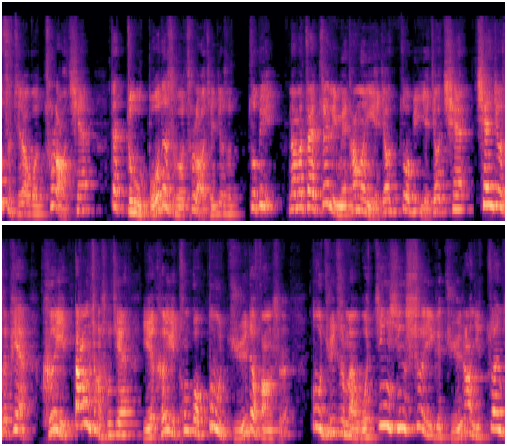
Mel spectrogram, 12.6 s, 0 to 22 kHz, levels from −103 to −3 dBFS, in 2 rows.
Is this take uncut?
no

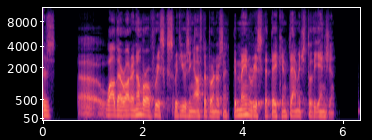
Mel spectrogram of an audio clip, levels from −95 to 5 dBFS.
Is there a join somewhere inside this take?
yes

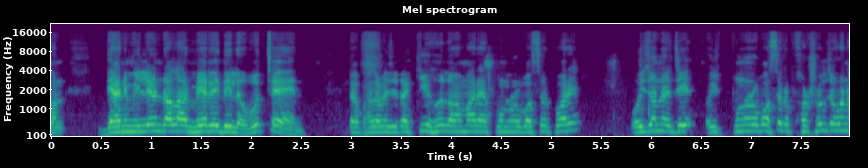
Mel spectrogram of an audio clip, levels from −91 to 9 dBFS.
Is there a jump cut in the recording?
no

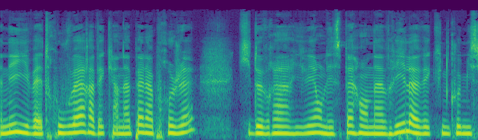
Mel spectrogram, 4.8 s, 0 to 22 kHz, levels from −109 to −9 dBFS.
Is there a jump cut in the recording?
no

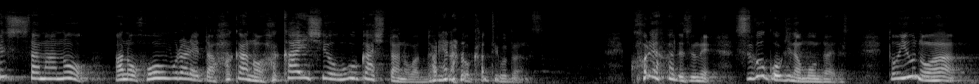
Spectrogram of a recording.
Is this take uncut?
yes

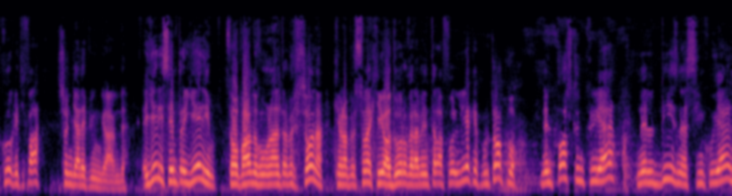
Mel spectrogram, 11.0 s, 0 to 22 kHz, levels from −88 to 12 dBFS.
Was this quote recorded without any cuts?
no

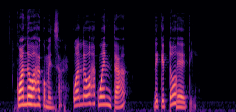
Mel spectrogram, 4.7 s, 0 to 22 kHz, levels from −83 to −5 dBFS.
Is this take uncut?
no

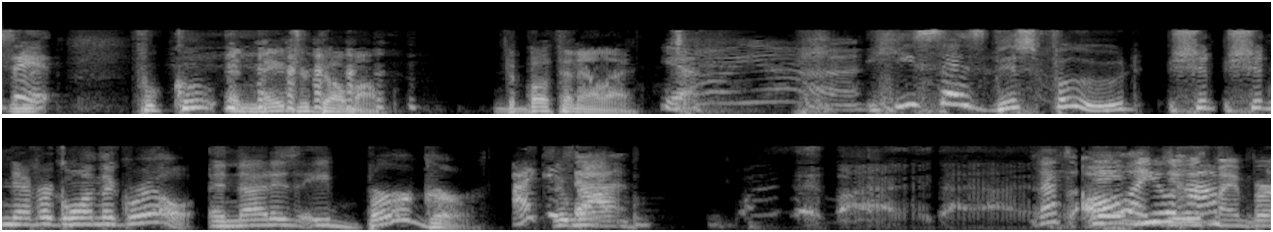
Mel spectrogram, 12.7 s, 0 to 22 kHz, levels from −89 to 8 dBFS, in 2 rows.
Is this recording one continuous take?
no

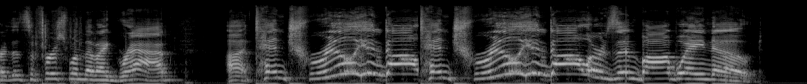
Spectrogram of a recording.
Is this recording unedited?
no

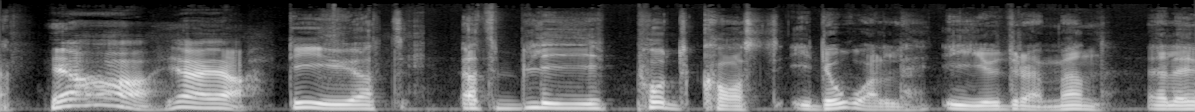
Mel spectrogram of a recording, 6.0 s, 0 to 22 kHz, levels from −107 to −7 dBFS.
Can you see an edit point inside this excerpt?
yes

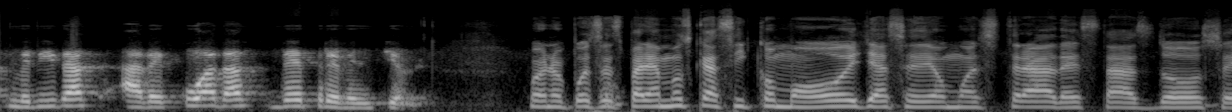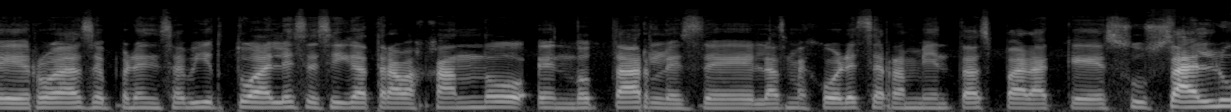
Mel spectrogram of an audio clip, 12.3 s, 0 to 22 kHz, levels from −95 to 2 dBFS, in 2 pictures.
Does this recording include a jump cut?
no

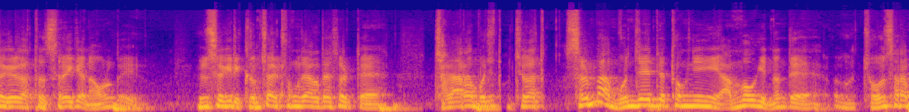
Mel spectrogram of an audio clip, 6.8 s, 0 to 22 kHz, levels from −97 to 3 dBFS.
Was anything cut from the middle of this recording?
yes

